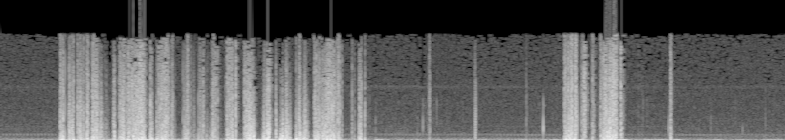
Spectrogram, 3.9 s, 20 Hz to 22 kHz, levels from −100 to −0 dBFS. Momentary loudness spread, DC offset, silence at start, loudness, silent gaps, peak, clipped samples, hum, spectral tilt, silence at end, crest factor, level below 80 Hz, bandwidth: 22 LU; under 0.1%; 0 s; -12 LUFS; none; 0 dBFS; under 0.1%; none; -3.5 dB/octave; 0 s; 12 dB; -16 dBFS; 17.5 kHz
